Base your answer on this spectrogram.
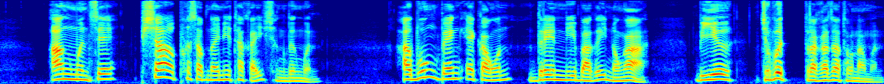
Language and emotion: Bodo, angry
